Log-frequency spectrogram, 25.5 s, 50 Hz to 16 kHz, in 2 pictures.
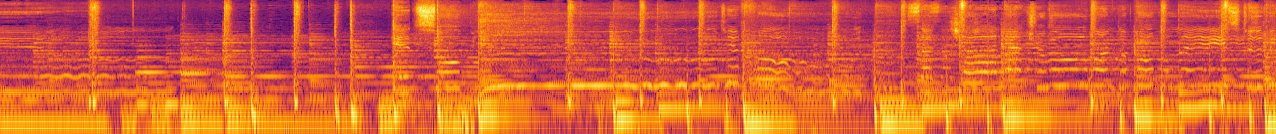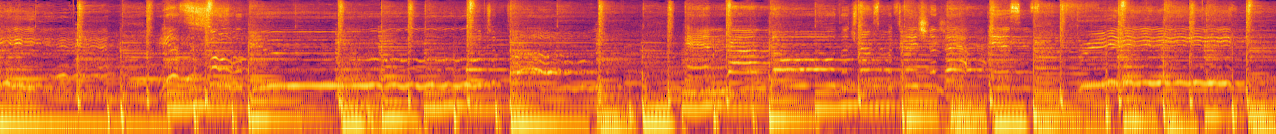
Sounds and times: Soul music: 0.0 - 25.5.

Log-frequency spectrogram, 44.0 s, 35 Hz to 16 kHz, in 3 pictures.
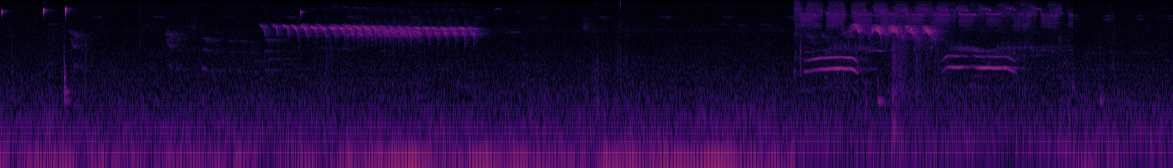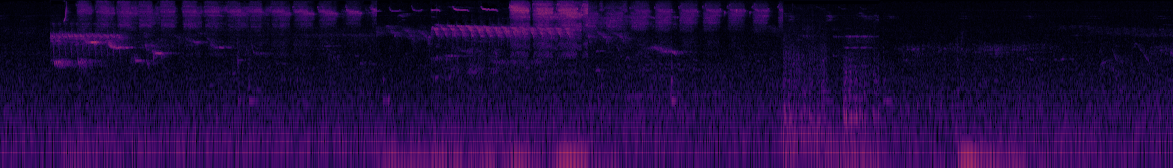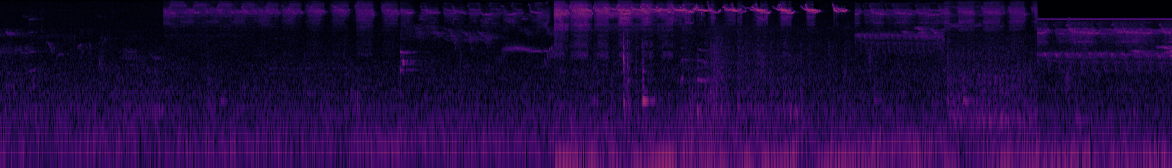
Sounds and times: Insect: 0.0 - 13.5, 15.3 - 28.2, 31.4 - 43.9.

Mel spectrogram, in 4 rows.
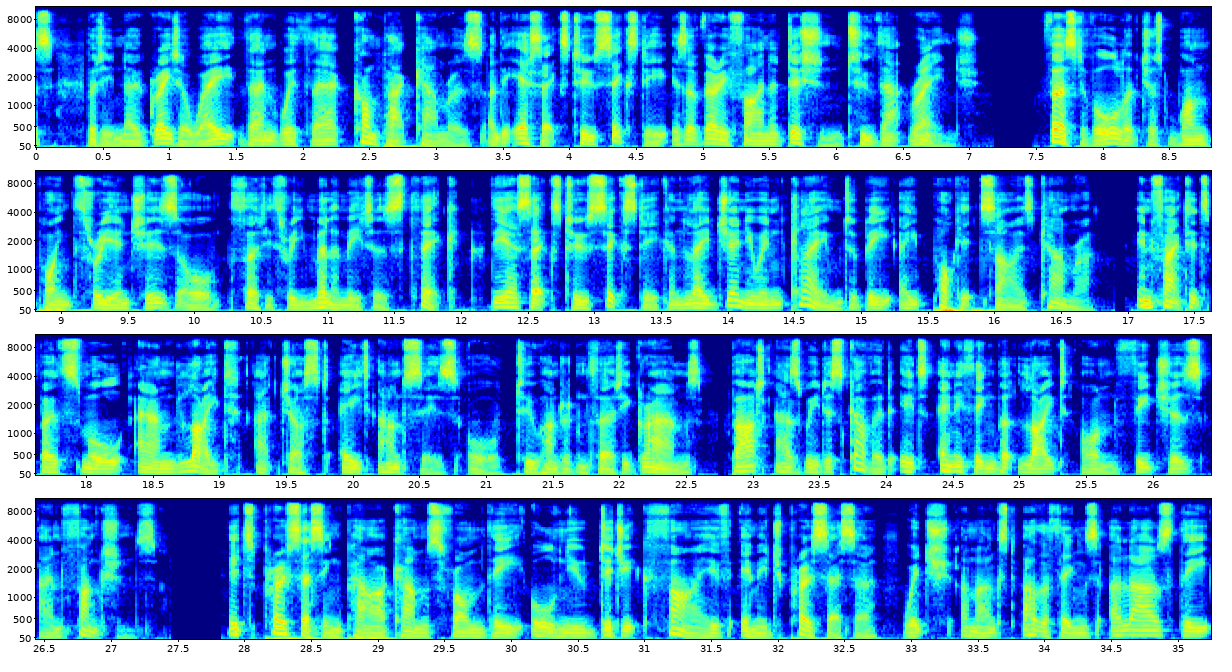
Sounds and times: Speech: 0.0 - 35.2.

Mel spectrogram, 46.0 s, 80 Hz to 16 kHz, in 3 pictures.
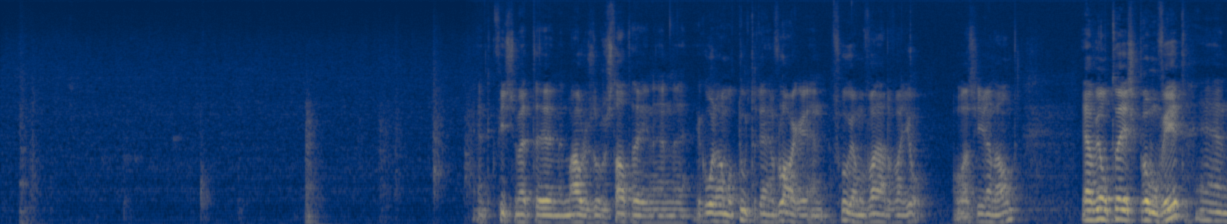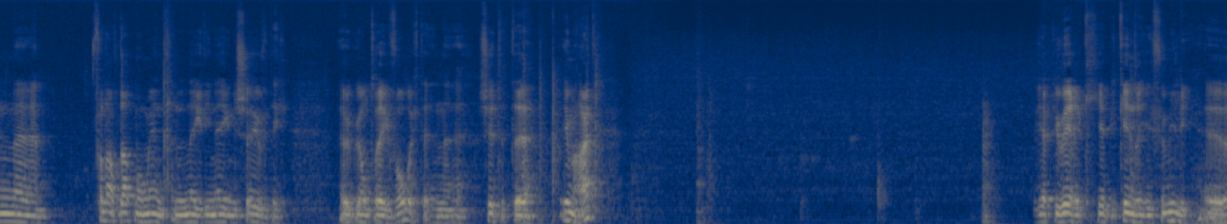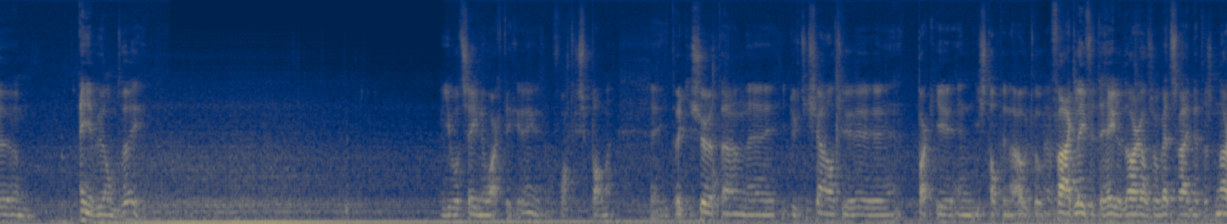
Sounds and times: Speech: 5.9 - 12.8, 13.5 - 19.0, 19.6 - 22.9, 28.3 - 32.6, 36.2 - 46.0
Car: 30.2 - 46.0.

